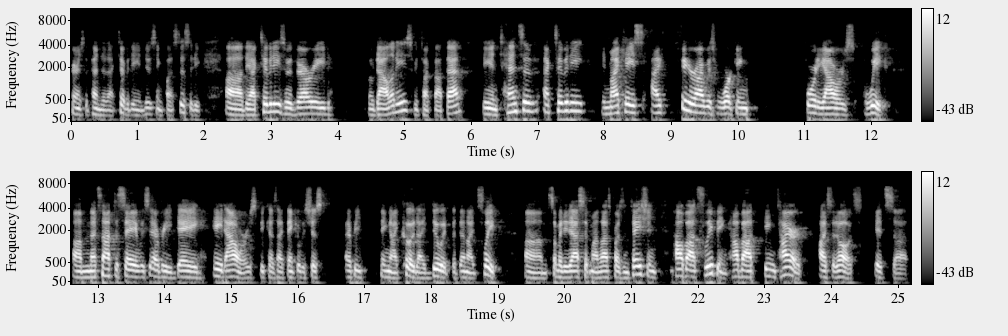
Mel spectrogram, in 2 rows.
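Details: Adult man with persisting aphasia after a stroke in 2011, years into recovery following aphasia therapy; notes he still makes errors such as wrong numbers; aphasia.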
